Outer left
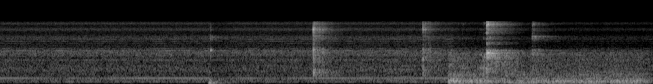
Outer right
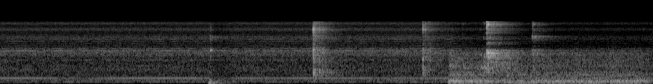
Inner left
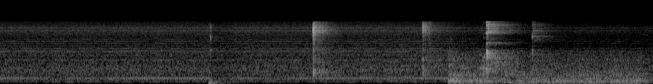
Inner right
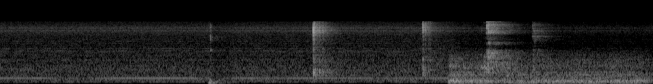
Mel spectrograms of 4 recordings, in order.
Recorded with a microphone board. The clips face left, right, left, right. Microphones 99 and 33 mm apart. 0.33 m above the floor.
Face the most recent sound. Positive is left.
turn(degrees=65)  # may be behind; listen again after turning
